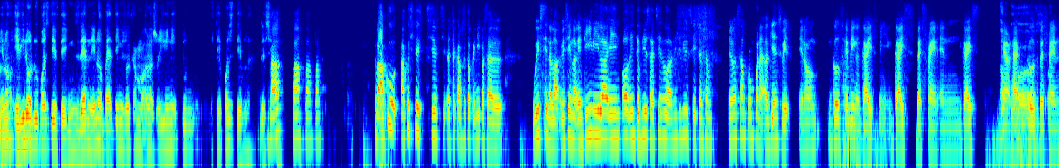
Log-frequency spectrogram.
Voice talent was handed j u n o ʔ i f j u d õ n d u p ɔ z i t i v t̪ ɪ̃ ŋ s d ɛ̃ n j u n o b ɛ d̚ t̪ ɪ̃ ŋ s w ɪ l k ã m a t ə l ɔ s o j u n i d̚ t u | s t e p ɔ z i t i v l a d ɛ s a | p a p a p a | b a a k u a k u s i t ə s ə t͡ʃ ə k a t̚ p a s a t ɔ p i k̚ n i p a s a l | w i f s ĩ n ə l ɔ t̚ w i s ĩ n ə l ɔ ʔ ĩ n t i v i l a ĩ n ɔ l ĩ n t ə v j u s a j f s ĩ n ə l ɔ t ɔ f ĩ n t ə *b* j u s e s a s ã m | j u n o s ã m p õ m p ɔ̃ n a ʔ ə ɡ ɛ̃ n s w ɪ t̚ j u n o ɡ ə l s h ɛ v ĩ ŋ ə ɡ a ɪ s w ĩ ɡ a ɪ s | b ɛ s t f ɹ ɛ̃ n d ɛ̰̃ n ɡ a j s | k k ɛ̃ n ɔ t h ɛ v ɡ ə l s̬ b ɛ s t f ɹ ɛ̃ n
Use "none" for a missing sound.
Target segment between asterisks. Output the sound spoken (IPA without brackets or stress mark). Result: v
